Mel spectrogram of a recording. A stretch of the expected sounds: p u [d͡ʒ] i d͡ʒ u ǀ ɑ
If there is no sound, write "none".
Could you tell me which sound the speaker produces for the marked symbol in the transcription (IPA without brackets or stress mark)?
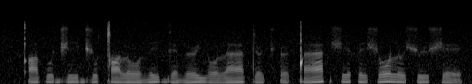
d͡ʒ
